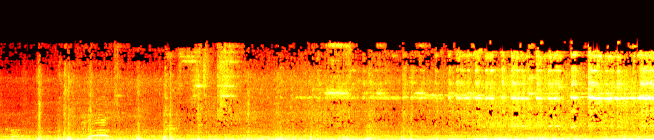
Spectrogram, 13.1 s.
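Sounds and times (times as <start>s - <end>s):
train wheels clattering over rail joints: 0.6s - 13.0s
metallic wheel squeal: 6.4s - 13.0s.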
